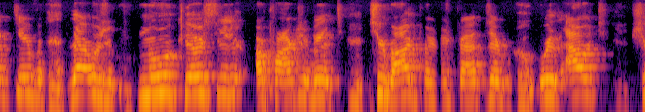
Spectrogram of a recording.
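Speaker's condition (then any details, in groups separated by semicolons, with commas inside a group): Cerebral palsy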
